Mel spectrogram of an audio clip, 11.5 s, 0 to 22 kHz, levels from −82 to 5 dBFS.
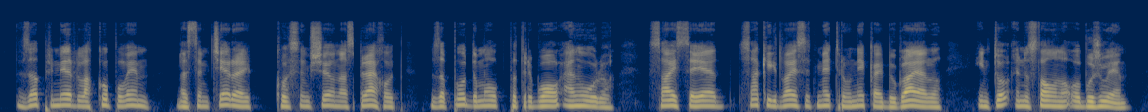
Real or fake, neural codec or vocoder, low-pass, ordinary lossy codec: fake; codec, 24 kHz, 1 kbps, SNAC; 10.8 kHz; none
